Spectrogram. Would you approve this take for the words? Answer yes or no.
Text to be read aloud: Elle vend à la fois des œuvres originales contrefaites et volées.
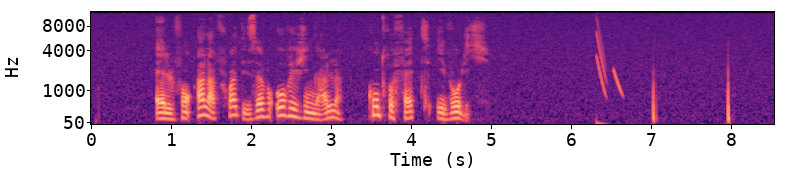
yes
